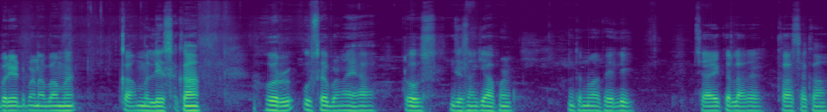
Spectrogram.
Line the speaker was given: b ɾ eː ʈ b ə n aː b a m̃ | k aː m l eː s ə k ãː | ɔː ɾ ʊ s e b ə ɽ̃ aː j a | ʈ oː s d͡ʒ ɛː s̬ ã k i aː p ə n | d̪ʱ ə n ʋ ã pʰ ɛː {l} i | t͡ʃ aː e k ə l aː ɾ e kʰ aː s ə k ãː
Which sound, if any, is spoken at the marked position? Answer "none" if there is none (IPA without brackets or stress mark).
l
